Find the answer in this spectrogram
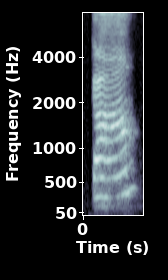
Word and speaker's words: calm: Just a minute, काम, CALM, काम, शांत। काम ही करते, L साइलेंट होता है।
